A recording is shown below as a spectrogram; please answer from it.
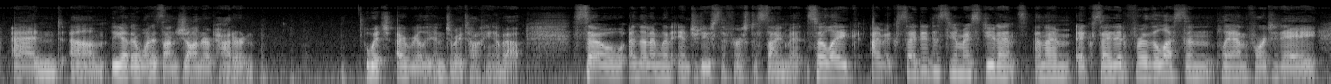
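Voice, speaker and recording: A chatty woman vlogging about her day, talking to the camera in an upbeat, rambling way. Her voice sits a little low, with a gravelly fry and a bright, forceful edge. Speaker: author and college writing teacher vlogger. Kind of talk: casual vlog chat to camera.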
